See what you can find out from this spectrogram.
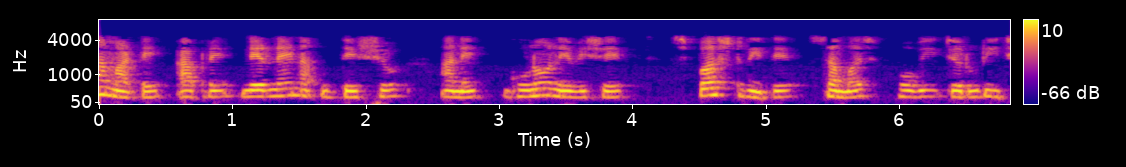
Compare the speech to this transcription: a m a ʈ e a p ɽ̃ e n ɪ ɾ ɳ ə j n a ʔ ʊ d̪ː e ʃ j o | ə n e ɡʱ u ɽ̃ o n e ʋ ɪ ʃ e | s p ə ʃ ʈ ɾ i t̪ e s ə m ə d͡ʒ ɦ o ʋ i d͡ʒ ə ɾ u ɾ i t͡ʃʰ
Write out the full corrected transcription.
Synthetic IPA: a m a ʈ e a p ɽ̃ e n ɪ ɾ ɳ ə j n a ʔ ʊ d̪ː e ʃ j o | ə n e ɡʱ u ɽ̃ o n e ʋ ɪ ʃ e | s p ə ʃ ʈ ɾ i t̪ e s ə m ə d͡ʒ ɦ o ʋ i d͡ʒ ə ɾ u ɾ i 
